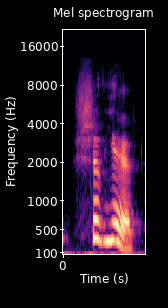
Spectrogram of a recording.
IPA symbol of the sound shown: ʃ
